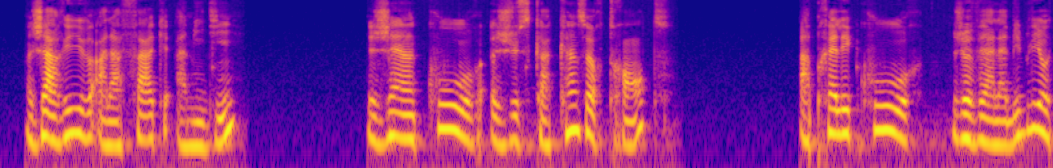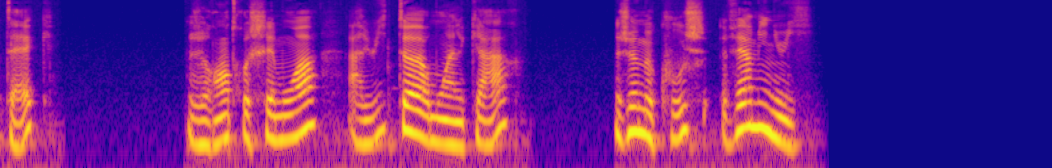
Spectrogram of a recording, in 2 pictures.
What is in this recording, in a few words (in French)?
Dialogue la vie quotidienne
